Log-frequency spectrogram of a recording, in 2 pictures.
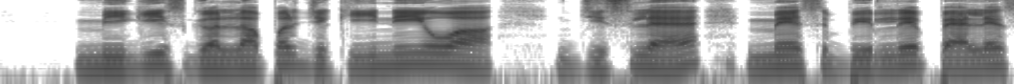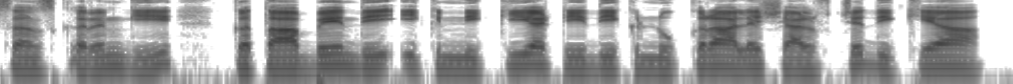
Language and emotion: Dogri, surprised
